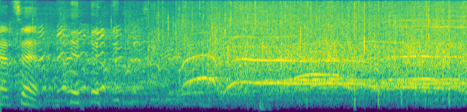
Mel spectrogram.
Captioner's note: audience applauding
